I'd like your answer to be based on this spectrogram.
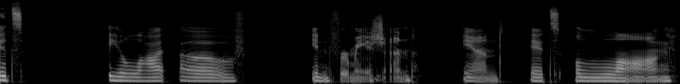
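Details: Woman, about 25, with aphasia after a stroke at age 14, 11 years ago; right-side hemiparesis, eight head surgeries; aphasia.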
